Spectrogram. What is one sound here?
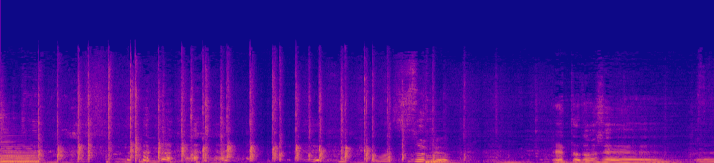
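A man sings into a microphone nearby.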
